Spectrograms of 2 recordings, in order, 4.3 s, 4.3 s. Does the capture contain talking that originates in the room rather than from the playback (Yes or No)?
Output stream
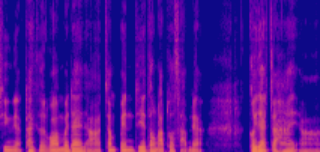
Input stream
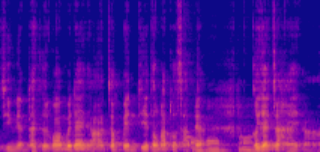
Yes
